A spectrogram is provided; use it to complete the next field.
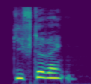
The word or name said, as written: giftering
